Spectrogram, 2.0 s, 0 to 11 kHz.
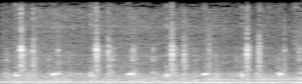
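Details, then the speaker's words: Refrigeration compressor on a gravity-flooded evaporator, suction pulled to a partial vacuum (about 15 psia suction, roughly 165 psi discharge, evaporator −31): steady hum with sharp clattering about four per second; labouring at a high compression ratio. "And you can hear all the noise the compressor's making. There's a hell of a compression ratio right now. We're talking like 15 pounds absolute on the suction side and probably 165 pounds on the discharge side."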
